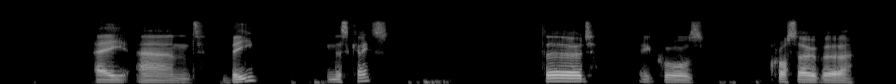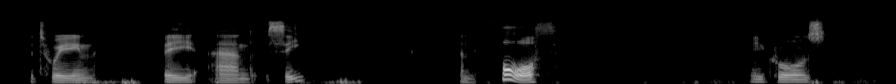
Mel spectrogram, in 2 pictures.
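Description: A young man speaks calmly and explains through a close microphone, with short pauses.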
